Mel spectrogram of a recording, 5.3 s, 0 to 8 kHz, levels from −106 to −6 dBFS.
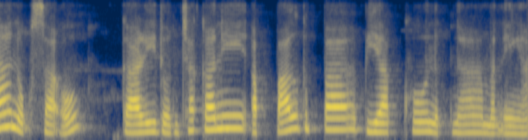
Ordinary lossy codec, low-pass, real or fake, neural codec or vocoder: Opus, 16 kbps; 7.2 kHz; real; none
